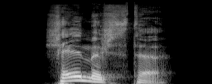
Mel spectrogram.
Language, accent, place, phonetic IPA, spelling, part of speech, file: German, Germany, Berlin, [ˈʃɛlmɪʃstə], schelmischste, adjective, De-schelmischste.ogg
- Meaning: inflection of schelmisch: 1. strong/mixed nominative/accusative feminine singular superlative degree 2. strong nominative/accusative plural superlative degree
